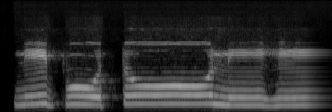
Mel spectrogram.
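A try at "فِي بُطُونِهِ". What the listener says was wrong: Bukan ni, ini fi. Fi butuni. Fi butunihi. Fi butunihi.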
